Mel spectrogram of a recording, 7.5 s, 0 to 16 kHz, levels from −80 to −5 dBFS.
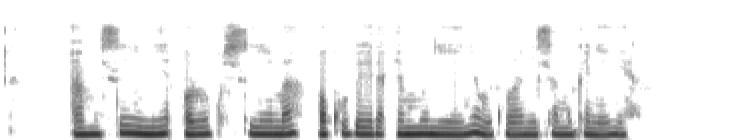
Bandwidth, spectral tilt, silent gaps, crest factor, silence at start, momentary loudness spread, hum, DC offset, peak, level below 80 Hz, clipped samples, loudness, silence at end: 8 kHz; -7.5 dB/octave; none; 16 dB; 0.7 s; 7 LU; none; under 0.1%; -14 dBFS; -74 dBFS; under 0.1%; -29 LUFS; 1.1 s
